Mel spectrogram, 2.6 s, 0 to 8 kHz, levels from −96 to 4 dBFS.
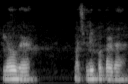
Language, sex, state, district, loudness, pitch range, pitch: Hindi, male, Uttar Pradesh, Jalaun, -28 LUFS, 110-120 Hz, 115 Hz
